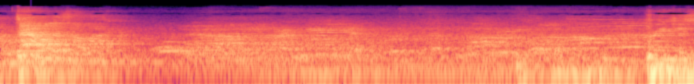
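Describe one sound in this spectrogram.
A woman preaches with animation through a microphone and loudspeakers in a large echoing hall.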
